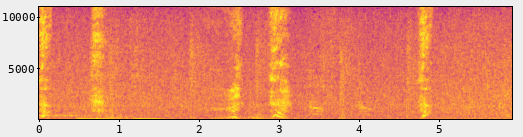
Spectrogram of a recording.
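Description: Footsteps thud on wooden steps.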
